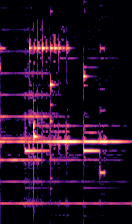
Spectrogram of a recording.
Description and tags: Bell Blip Loop
Blippy circuit sound.
strange, sleep-drone, circuitry, circuit, noise, glitch, idm, tweak, bend, squeaky, bent, bending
